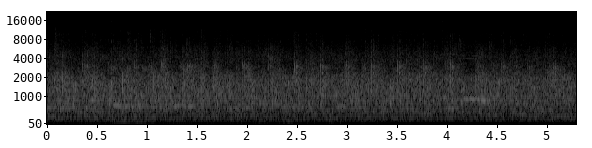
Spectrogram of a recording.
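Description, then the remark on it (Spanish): An audience at a Sunday church celebration service applauds steadily in praise of the Lord, a dense, sustained wash of many hands clapping at an even loudness throughout, with a few faint tonal hints but no clear talking. “¿Puede usted tributar un fuerte aplauso de alabanza al Señor?”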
